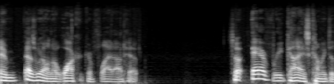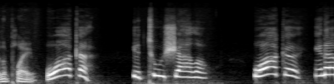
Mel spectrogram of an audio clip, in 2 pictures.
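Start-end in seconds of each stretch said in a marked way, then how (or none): 5.7-10.0 very high, heckling, jeering tone. Retelling what a heckler two rows behind kept calling out: imitating a heckler. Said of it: "there's a heckler".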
